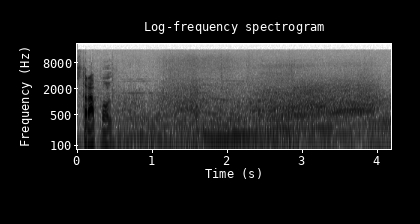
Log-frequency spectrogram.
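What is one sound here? A car engine revs and rumbles.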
